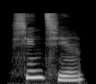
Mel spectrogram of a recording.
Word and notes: 辛勤: xīn qín

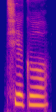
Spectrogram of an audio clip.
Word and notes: 切割: qiē gē

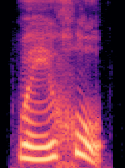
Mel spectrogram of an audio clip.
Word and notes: 维护: wéi hù

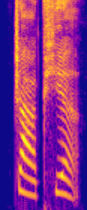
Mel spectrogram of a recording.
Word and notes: 诈骗: zhà piàn

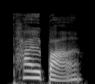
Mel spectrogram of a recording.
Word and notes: 拍板: pāi bǎn

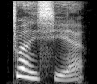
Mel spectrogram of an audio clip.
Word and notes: 撰写: zhuàn xiě

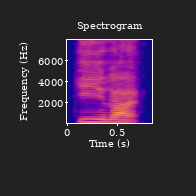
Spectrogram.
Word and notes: 依赖: yī lài

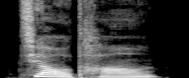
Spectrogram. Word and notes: 教堂: jiào táng

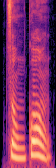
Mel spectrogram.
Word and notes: 总共: zǒng gòng

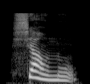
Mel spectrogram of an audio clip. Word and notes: 项目: xiàng mù

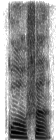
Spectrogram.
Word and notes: 过分: guò fèn

